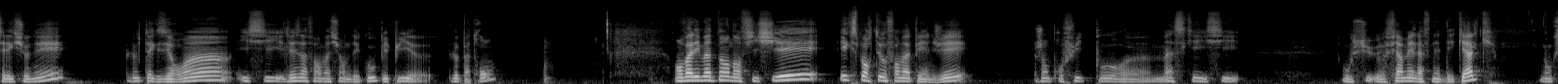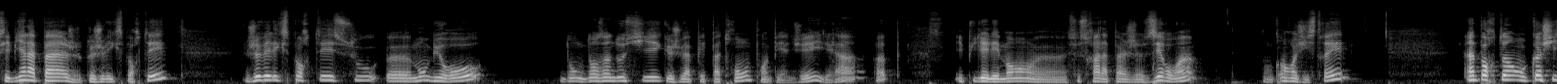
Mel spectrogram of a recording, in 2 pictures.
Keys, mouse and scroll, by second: 6.5 click, 8.6 click, 11.6 click, 15.8 click, 17.9 click, 19.6 click, 23.7 click, 27.1 click, 28.3 click, 30.9 click.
